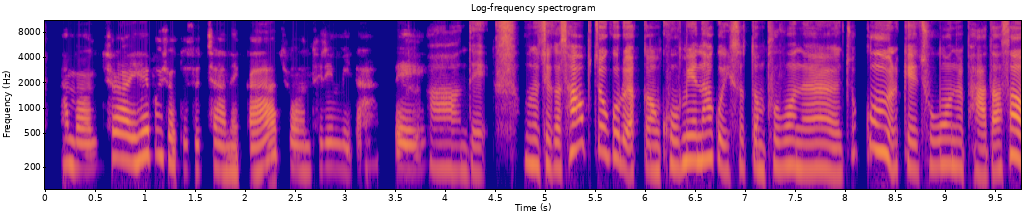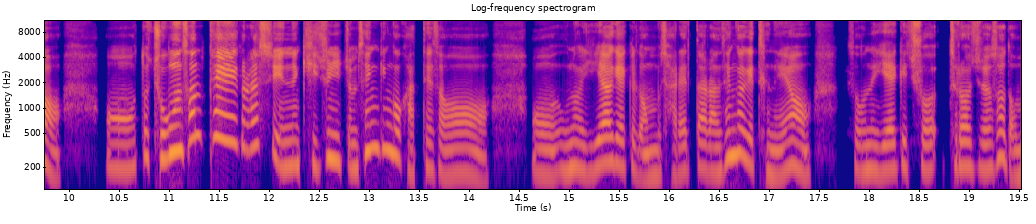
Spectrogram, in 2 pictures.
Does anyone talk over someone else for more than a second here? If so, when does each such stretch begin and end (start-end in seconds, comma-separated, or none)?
none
